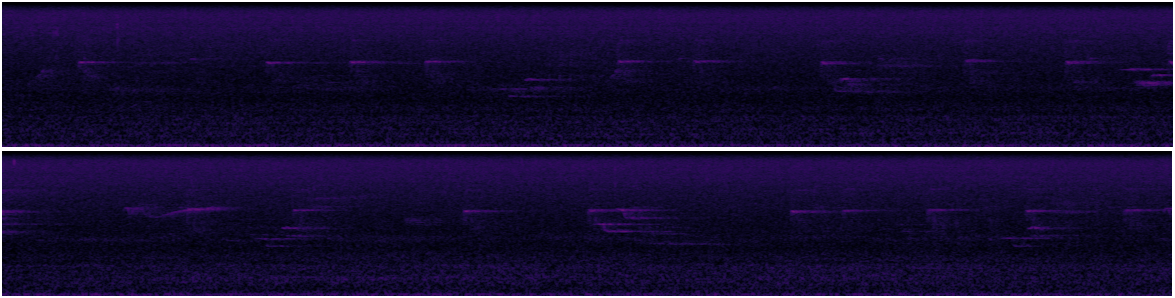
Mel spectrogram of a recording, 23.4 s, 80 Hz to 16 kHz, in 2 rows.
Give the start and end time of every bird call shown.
[0.00, 23.41] American Robin (Turdus migratorius)
[0.00, 23.41] Eastern Wood-Pewee (Contopus virens)
[0.00, 23.41] Wood Thrush (Hylocichla mustelina)

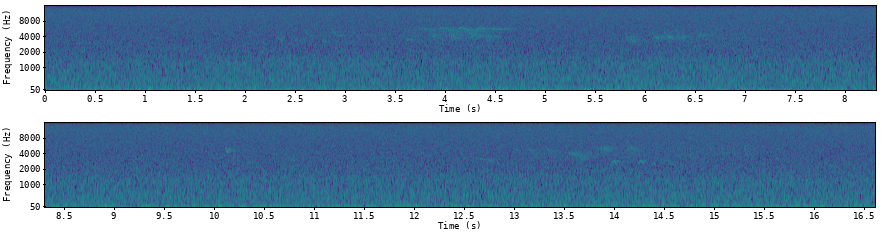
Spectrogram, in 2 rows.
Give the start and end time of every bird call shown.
[3.65, 4.85] MacGillivray's Warbler (Geothlypis tolmiei)
[5.35, 7.55] Green-tailed Towhee (Pipilo chlorurus)
[9.55, 10.75] Dusky Flycatcher (Empidonax oberholseri)
[11.65, 13.15] Olive-sided Flycatcher (Contopus cooperi)
[12.75, 15.95] Fox Sparrow (Passerella iliaca)

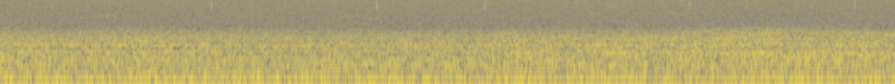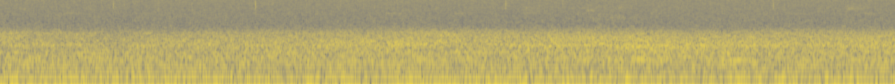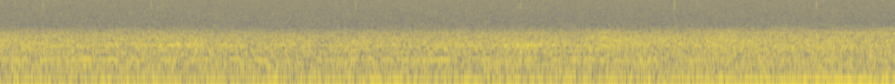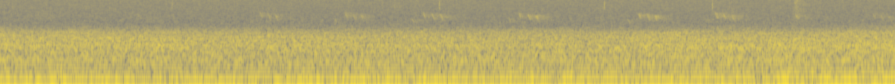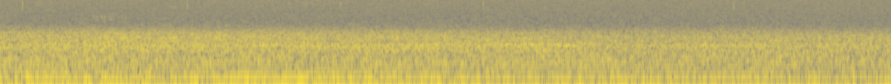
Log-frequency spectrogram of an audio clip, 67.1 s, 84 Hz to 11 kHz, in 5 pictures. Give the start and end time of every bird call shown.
[43.97, 51.37] American Goldfinch (Spinus tristis)

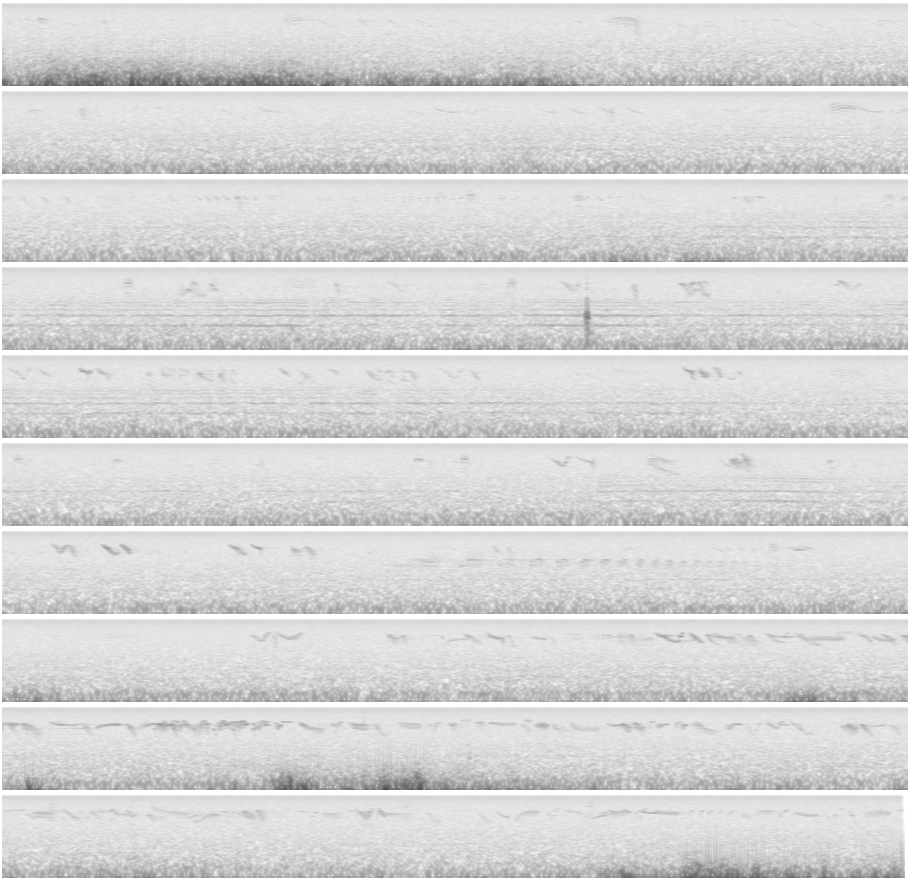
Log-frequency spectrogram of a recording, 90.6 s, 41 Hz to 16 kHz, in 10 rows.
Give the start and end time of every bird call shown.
[0.38, 0.48] Hawaii Amakihi (Chlorodrepanis virens)
[2.88, 3.18] Hawaii Amakihi (Chlorodrepanis virens)
[3.18, 4.68] Eurasian Skylark (Alauda arvensis)
[6.08, 6.38] Hawaii Amakihi (Chlorodrepanis virens)
[6.78, 6.98] Eurasian Skylark (Alauda arvensis)
[7.88, 8.28] Eurasian Skylark (Alauda arvensis)
[8.78, 8.98] Hawaii Amakihi (Chlorodrepanis virens)
[9.88, 9.98] House Finch (Haemorhous mexicanus)
[13.38, 13.68] Warbling White-eye (Zosterops japonicus)
[14.78, 15.58] Warbling White-eye (Zosterops japonicus)
[17.38, 17.68] Hawaii Amakihi (Chlorodrepanis virens)
[17.68, 17.98] Warbling White-eye (Zosterops japonicus)
[17.98, 18.98] Eurasian Skylark (Alauda arvensis)
[19.98, 20.78] Warbling White-eye (Zosterops japonicus)
[22.18, 23.08] Warbling White-eye (Zosterops japonicus)
[22.78, 22.88] Hawaii Amakihi (Chlorodrepanis virens)
[23.88, 23.98] Hawaii Amakihi (Chlorodrepanis virens)
[26.98, 27.08] Hawaii Amakihi (Chlorodrepanis virens)
[28.38, 28.58] Hawaii Amakihi (Chlorodrepanis virens)
[28.98, 29.38] Eurasian Skylark (Alauda arvensis)
[29.98, 30.38] Hawaii Amakihi (Chlorodrepanis virens)
[30.98, 31.28] Eurasian Skylark (Alauda arvensis)
[32.18, 32.38] Hawaii Amakihi (Chlorodrepanis virens)
[32.78, 32.98] Eurasian Skylark (Alauda arvensis)
[33.48, 33.58] Eurasian Skylark (Alauda arvensis)
[33.98, 34.28] Eurasian Skylark (Alauda arvensis)
[35.48, 35.78] Eurasian Skylark (Alauda arvensis)
[36.28, 37.38] Eurasian Skylark (Alauda arvensis)
[37.68, 38.58] Eurasian Skylark (Alauda arvensis)
[38.98, 40.48] Eurasian Skylark (Alauda arvensis)
[40.88, 41.08] Eurasian Skylark (Alauda arvensis)
[43.08, 43.48] Eurasian Skylark (Alauda arvensis)
[44.48, 44.88] Hawaii Amakihi (Chlorodrepanis virens)
[45.38, 45.58] Hawaii Amakihi (Chlorodrepanis virens)
[46.48, 46.58] Hawaii Amakihi (Chlorodrepanis virens)
[49.48, 49.58] Hawaii Amakihi (Chlorodrepanis virens)
[49.88, 49.98] Hawaii Amakihi (Chlorodrepanis virens)
[50.78, 51.28] Eurasian Skylark (Alauda arvensis)
[51.78, 52.08] Eurasian Skylark (Alauda arvensis)
[52.58, 52.88] Eurasian Skylark (Alauda arvensis)
[53.48, 53.68] Eurasian Skylark (Alauda arvensis)
[54.78, 55.68] Eurasian Skylark (Alauda arvensis)
[56.58, 56.98] Eurasian Skylark (Alauda arvensis)
[57.28, 57.58] Eurasian Skylark (Alauda arvensis)
[58.28, 61.88] Erckel's Francolin (Pternistis erckelii)
[59.28, 59.48] Eurasian Skylark (Alauda arvensis)
[62.08, 62.18] Hawaii Amakihi (Chlorodrepanis virens)
[64.48, 64.78] Hawaii Amakihi (Chlorodrepanis virens)
[65.88, 66.48] Eurasian Skylark (Alauda arvensis)
[67.28, 67.48] Eurasian Skylark (Alauda arvensis)
[67.78, 90.57] Eurasian Skylark (Alauda arvensis)
[74.28, 75.18] Hawaii Amakihi (Chlorodrepanis virens)

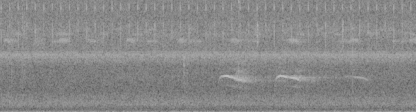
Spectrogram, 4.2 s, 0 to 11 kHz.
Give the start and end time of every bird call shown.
[1.93, 4.13] Blue Jay (Cyanocitta cristata)

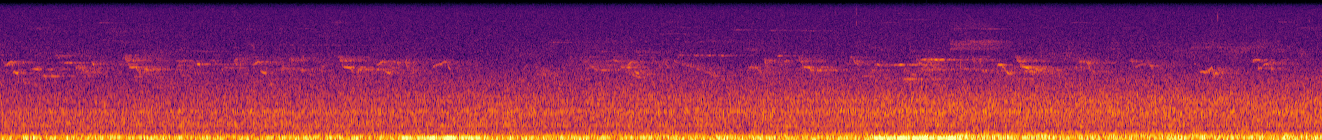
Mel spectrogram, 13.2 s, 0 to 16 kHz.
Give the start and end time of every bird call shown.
[0.00, 13.20] American Robin (Turdus migratorius)
[6.50, 7.40] Song Sparrow (Melospiza melodia)
[8.70, 10.20] Wood Thrush (Hylocichla mustelina)

